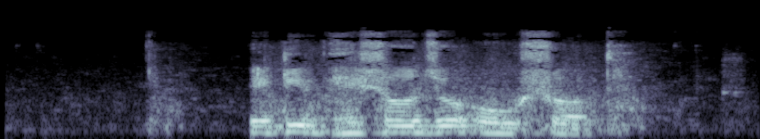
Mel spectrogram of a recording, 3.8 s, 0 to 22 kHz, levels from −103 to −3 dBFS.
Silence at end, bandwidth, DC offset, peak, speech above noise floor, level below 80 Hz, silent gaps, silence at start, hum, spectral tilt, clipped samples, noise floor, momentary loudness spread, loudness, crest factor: 0.55 s; 10 kHz; under 0.1%; -10 dBFS; 47 dB; -62 dBFS; none; 0.75 s; none; -5 dB/octave; under 0.1%; -69 dBFS; 12 LU; -22 LUFS; 16 dB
